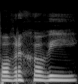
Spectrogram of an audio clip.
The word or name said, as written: povrchový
